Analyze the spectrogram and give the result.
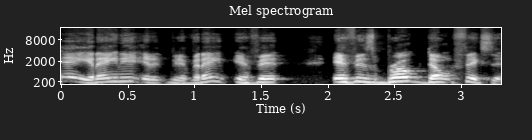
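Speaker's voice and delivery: ordinary delivery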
